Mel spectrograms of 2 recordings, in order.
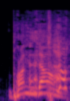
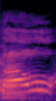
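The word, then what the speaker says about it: Brandão: un courant qui était contre les arrête, c'est prononciations. n'importe Alors, apprenez-moi au moins pour Brandao, je dois dire comment en brésilien alors Brandao. Ah, c'est génial quand tu fais l'accent brésilien. Brandao. Mais non, pas Bao, hein.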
